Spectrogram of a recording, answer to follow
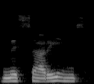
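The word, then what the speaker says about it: Mitzrayim: So how can we include that into the Adam when it was Mitzarim's? It was I pronounce it Mitzarim because of the Hebrew thing.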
